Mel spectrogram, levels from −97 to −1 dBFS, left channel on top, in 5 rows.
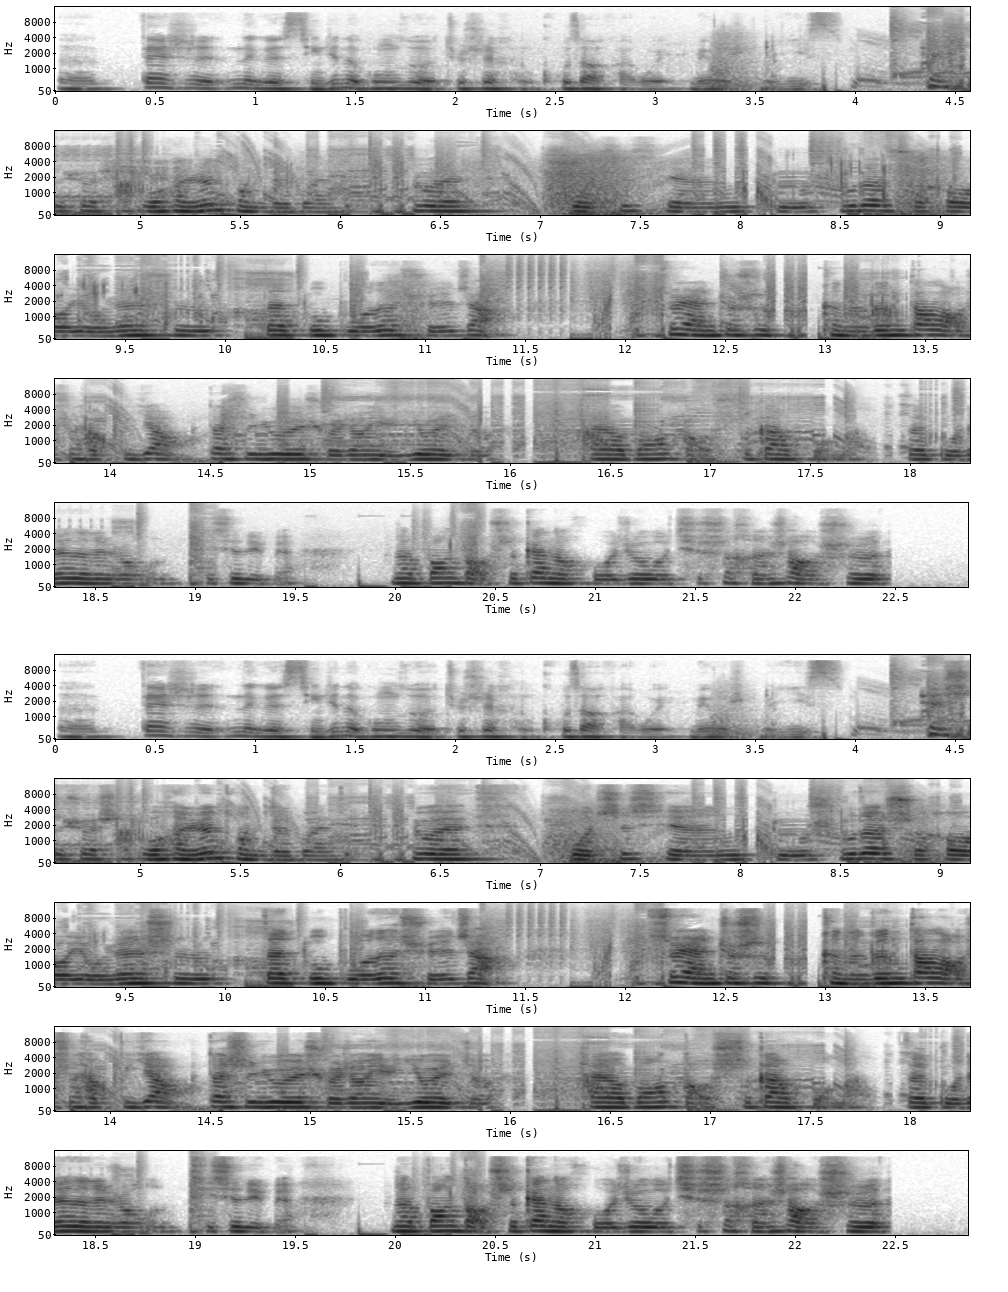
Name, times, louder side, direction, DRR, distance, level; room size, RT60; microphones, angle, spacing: voice 1, 0.0-3.9 4.6-4.8, right 1 dB, 15° right, 0.9 m, -31 dB
Dog, 1.4-20.6, left 2 dB, 40° left, 4.9 m, -41 dB
sound 1, 3.8-10.7 11.2-19.1 19.5-20.4, equal, ahead, 1.7 m, -36 dB
voice 2, 4.3-6.8 7.1-11.4 12.1-15.9 16.3-19.7 20.0-22.5, right 4 dB, 75° right, 0.8 m, -21 dB
head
